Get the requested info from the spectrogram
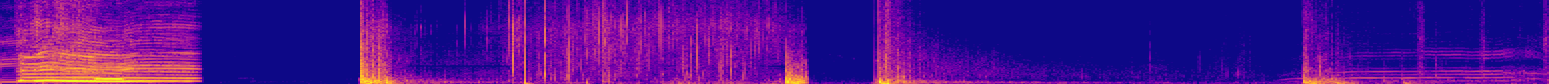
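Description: A large firecracker explodes under a plastic water tank: a sharp bang about two seconds in, crackling, then two more sharp bangs around four seconds. A last hit comes near the end with a brief ringing tone.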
